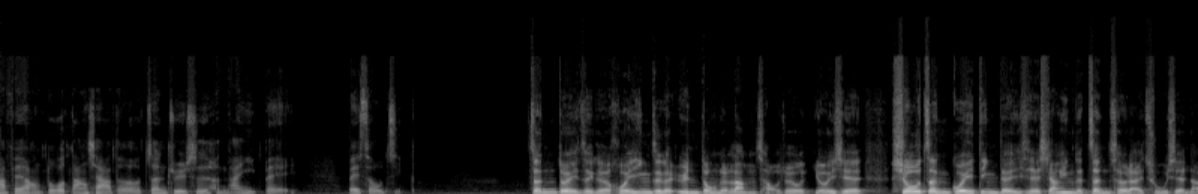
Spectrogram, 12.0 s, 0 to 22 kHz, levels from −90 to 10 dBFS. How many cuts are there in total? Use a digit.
2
